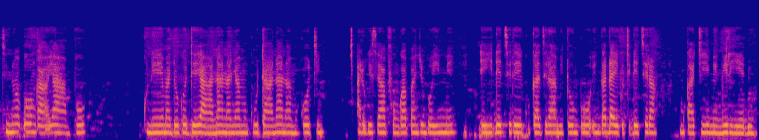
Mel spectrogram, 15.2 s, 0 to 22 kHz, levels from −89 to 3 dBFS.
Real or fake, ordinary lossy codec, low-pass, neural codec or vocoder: real; Opus, 64 kbps; 9.9 kHz; none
